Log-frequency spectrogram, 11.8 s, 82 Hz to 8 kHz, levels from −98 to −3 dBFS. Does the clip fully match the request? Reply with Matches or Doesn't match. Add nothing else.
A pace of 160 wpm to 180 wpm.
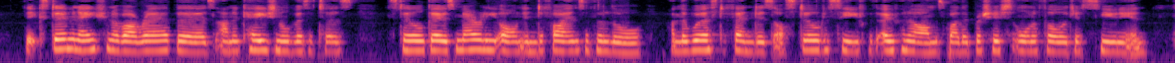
Matches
